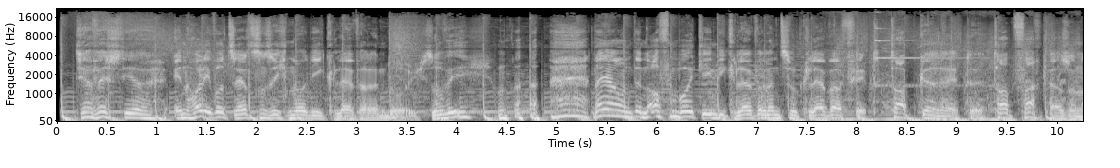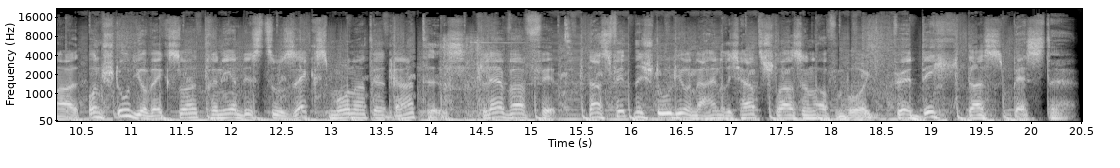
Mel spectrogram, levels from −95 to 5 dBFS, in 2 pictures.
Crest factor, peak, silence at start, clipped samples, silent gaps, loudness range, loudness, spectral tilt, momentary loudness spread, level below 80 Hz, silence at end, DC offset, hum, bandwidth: 10 dB; 0 dBFS; 0.05 s; under 0.1%; none; 1 LU; -9 LUFS; -4 dB/octave; 3 LU; -20 dBFS; 0.1 s; under 0.1%; none; over 20 kHz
